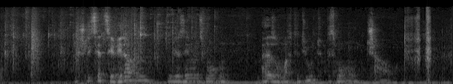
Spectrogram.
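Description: A man speaks close by in a low, casual voice.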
